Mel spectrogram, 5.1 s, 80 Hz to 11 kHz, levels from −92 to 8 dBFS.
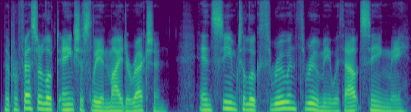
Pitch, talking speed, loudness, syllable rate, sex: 140 Hz, 210 wpm, -17 LUFS, 5.7 syllables/s, male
